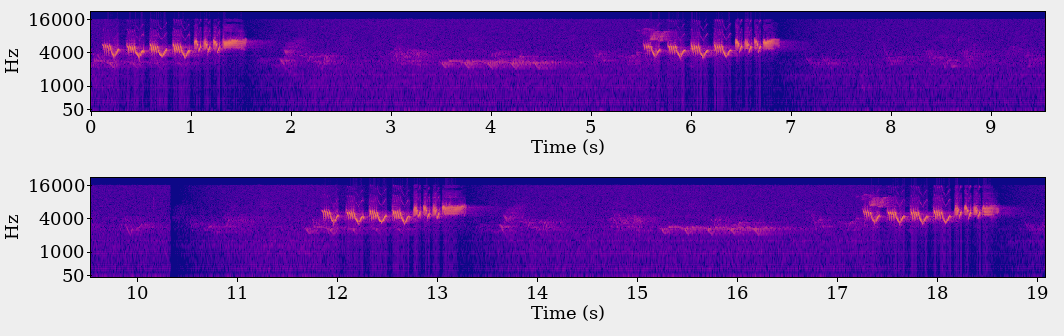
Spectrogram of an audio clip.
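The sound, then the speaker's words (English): A cerulean warbler sings four times, each a short buzzy burst of rapid notes rising to a high trill, separated by pauses of a few seconds, clear with faint background birds. “Anyone who knows the song of this bird and visits the proper habitat will have no trouble in finding a cerulean warbler or multiple cerulean warblers in any given morning.”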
